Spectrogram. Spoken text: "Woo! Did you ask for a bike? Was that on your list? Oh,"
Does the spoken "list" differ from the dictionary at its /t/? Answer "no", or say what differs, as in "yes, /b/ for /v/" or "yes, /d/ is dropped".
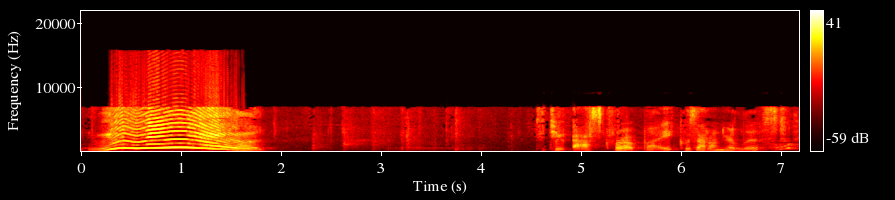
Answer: no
